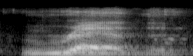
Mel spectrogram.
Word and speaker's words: read: Read the difference is how you pronounce. And what is the pronunciation? Read. Red. Like the As the color.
